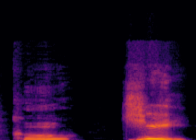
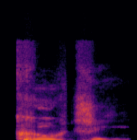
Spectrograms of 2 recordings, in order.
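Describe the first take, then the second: First: "Coochie" with the "Cooch" punched loud; stress on first syllable. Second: Said in the usual way. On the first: Shown as a demonstration. Host stresses the first syllable for his co-hosts, loud. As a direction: hit "Cooch" hard, let "ie" fall. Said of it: "First syllable". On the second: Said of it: "This is how I see it".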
